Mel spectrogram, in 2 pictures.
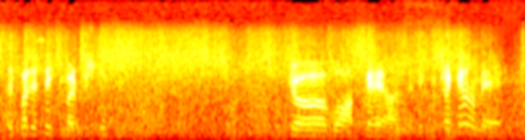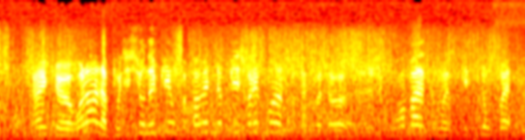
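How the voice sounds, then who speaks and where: Man talking loudly over roaring wind. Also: high-pitched. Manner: slangy, mildly swearing, hesitant. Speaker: motorcycle vlogger. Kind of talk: casual rambling vlog chat while riding. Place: outdoors, riding a motorcycle. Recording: loud wind and engine noise on helmet mic.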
